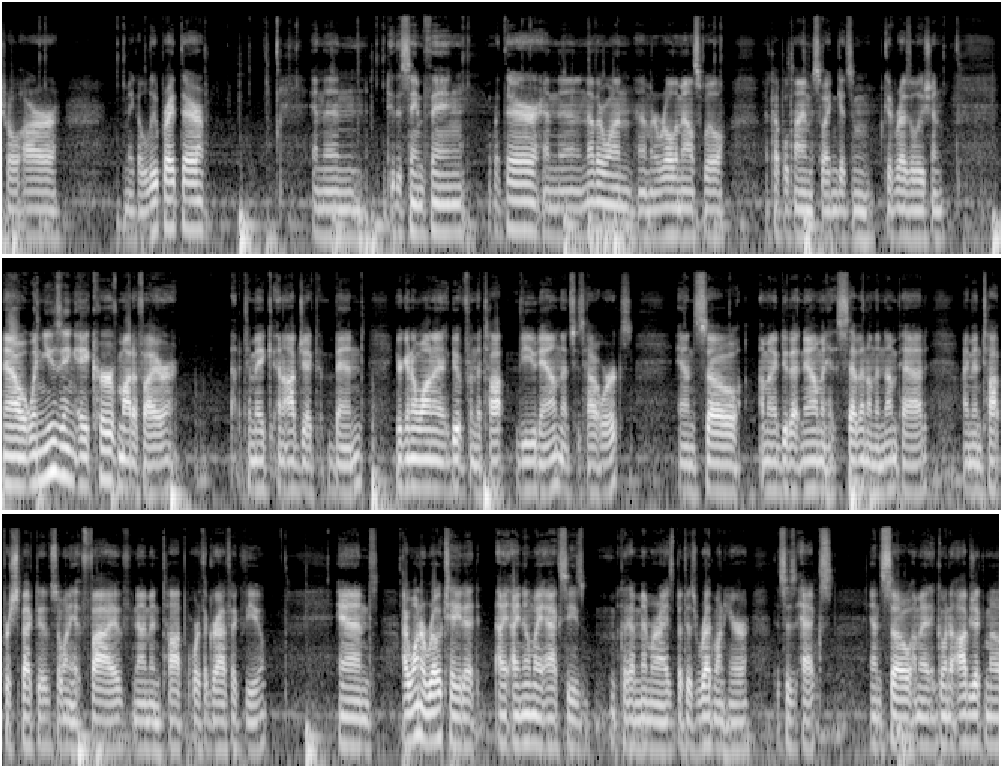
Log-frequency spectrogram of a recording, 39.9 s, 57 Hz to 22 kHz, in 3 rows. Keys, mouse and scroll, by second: 0.0 ctrl+r, 2.0 middle click, 3.0 scroll up 1, 3.4 shift+middle click, 3.9 right click, 4.8 ctrl+r, 7.0 right click, 7.9 ctrl+r, 10.8 a, 11.0 middle click, 12.9-13.6 scroll down 1, 13.6 shift+middle click, 13.6-14.0 scroll down 1, 22.5 middle click, 24.7 KP_7, 27.7 KP_5, 31.1 shift+middle click, 38.6 Tab.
